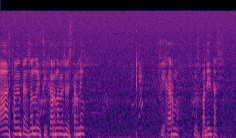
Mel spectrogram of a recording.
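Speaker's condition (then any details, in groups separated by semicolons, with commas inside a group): No condition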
